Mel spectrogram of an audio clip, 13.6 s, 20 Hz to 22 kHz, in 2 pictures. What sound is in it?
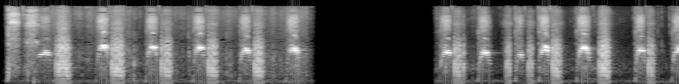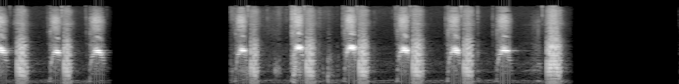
Air pump Manual Quacks 01
Manual pump. Air release.
field-recording, quacks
